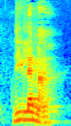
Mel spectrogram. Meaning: dilemma (between two alternatives)
- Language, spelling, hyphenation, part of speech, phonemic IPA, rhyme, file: Dutch, dilemma, di‧lem‧ma, noun, /ˌdiˈlɛ.maː/, -ɛmaː, Nl-dilemma.ogg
